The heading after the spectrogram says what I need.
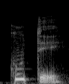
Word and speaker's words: coûter: Okay, keep in mind that even if you've got this accent circonflexe on the top of U, it doesn't change the pronunciation, so it doesn't change this combination of two vowels here, so it will be OU.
